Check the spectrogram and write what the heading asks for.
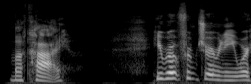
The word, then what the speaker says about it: Mackay: He pronounced his name Mackay.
